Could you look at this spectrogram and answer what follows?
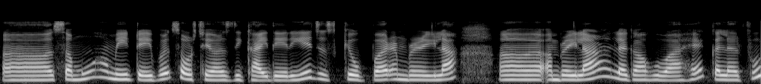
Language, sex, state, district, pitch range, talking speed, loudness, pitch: Hindi, female, Uttar Pradesh, Muzaffarnagar, 205-235 Hz, 155 wpm, -15 LUFS, 215 Hz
